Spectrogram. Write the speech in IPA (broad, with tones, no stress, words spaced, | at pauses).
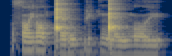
θɔ˥i̯ɾɔ˥˧u̯ǃɛ˨ɾu˥˧ bi˧˥˧kŋ͡ǃɤ˨i̯ ŋo˨i̯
